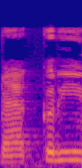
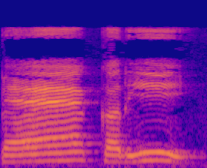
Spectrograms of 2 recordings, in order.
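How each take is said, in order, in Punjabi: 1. ਦੋਵੇਂ ਹਿੱਸੇ ਇੱਕ ਸ਼ਬਦ ਵਾਂਗ ਮਿਲ ਕੇ ਬੋਲੇ ਜਾਂਦੇ ਹਨ। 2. ਦੋਵੇਂ ਹਿੱਸੇ ਵੱਖਰੇ ਸ਼ਬਦਾਂ ਵਾਂਗ ਬੋਲੇ ਜਾਂਦੇ ਹਨ। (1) "ਬੈਕਰੀ ਨਹੀਂ ਕਹਿ ਦੇਣਾ" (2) "ਵੱਖਰਾ ਪਾਠ ਕਰਨਾ ਹੈ"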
